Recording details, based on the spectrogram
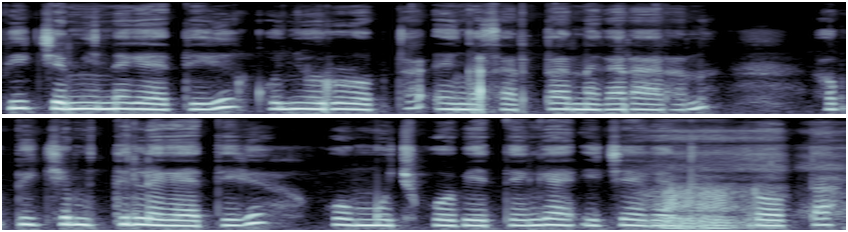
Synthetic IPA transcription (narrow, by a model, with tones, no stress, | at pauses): pi˦k̚t͡ʃe˨mi˦ne˦kɛ˨tikɪ˦ko˦ɲoɾu˦ɾop̚ta˦ʔeŋɡa˨sa˨rta˦nɛ˨kaɾaɾana | akpi˦k̚t͡ʃe˦mti˦le˨kɛ˨tiki˦ | komut͡ʃko˨pe˨teŋɡɛʔɪ˦t͡ʃɛ˦kɛ˨tɾop̚ta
